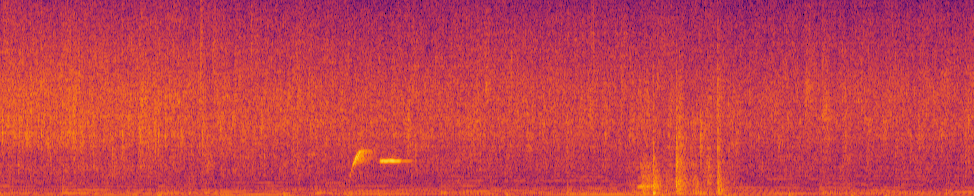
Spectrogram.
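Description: Corn and chicken thighs sizzling in hot skillets on a stovetop, a steady frying hiss. A short whistle rises and then holds briefly a few seconds in. A few sharp knocks follow around two-thirds through as the skillet of corn is tossed.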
